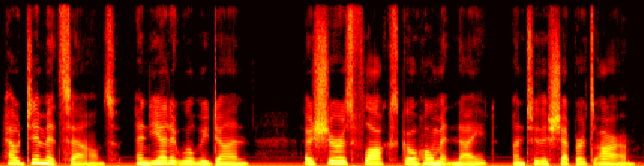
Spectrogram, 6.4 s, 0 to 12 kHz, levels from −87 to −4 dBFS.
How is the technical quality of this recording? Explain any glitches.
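There's one problem, and it runs the whole way through: mains hum, a steady 60 Hz drone sitting roughly 25 dB under the speech, from a ground loop or nearby transformer bleeding in power.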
